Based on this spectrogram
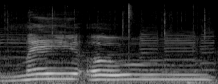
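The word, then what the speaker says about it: Laocoön: Wikipedia says it is pronounced Laocoon.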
